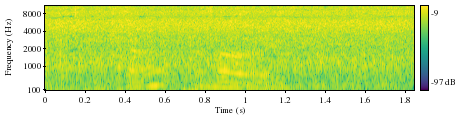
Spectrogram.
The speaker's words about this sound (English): I can't believe how much it's raining right now.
